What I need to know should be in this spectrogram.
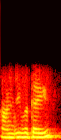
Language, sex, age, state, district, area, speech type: Hindi, female, 18-30, Madhya Pradesh, Gwalior, urban, conversation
